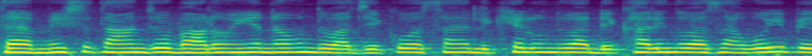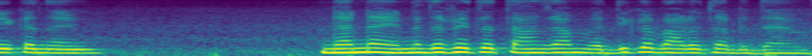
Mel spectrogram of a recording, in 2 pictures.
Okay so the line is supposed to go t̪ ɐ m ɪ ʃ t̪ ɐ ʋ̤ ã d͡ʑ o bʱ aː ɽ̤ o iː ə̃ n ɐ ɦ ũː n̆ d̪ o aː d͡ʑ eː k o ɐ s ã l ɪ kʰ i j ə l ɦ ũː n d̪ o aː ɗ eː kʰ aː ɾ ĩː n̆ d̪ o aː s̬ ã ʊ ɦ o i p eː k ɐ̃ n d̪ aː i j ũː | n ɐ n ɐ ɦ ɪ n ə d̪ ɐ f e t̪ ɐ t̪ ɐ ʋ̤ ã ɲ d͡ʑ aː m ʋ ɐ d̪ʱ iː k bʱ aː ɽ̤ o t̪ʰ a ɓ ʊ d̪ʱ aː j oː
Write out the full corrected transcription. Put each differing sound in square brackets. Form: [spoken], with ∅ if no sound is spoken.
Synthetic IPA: t̪ ɐ m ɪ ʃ t̪ ɐ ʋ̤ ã d͡ʑ o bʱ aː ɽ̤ o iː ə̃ n ɐ ɦ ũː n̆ d̪ o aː d͡ʑ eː k o ɐ s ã l ɪ kʰ i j ə l ɦ ũː n d̪ o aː ɗ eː kʰ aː ɾ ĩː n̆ d̪ o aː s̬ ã ʊ ɦ o i p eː k ɐ̃ n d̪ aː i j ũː | n ɐ n ɐ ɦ ɪ n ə d̪ ɐ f e t̪ ɐ t̪ ɐ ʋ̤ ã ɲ d͡ʑ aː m ʋ ɐ d̪ʱ iː k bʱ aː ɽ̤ o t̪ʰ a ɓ ʊ d̪ʱ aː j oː

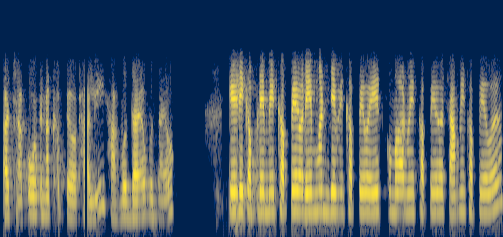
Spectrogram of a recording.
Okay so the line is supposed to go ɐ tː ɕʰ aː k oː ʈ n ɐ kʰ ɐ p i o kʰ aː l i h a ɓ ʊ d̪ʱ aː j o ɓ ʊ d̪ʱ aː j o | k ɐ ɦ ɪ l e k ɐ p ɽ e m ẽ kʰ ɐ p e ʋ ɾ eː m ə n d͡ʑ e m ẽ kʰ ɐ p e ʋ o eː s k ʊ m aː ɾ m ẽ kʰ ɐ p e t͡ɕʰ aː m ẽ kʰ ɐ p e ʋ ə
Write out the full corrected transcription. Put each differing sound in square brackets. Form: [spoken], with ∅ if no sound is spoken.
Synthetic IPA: ɐ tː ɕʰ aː k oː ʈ n ɐ kʰ ɐ p [j] o kʰ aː l i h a ɓ ʊ d̪ʱ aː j o ɓ ʊ d̪ʱ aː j o | k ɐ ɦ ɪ [ɽ] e k ɐ p ɽ e m ẽ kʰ ɐ p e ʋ ɾ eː m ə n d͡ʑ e m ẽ kʰ ɐ p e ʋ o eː s k ʊ m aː ɾ m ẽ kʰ ɐ p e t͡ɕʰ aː m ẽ kʰ ɐ p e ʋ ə

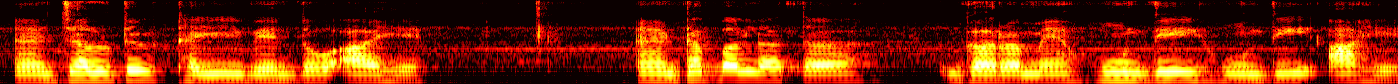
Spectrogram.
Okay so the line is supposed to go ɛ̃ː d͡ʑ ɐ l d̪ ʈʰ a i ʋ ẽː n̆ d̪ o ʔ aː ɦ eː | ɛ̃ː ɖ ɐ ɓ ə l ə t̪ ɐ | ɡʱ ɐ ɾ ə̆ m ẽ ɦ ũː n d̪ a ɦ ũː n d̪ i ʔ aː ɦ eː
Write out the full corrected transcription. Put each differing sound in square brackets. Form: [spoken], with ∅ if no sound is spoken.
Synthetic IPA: ɛ̃ː d͡ʑ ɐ l d̪ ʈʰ [ɐ] i ʋ ẽː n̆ d̪ o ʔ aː ɦ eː | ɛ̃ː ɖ ɐ ɓ ə l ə t̪ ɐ | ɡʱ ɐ ɾ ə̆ m ẽ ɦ ũː n d̪ [i] ɦ ũː n d̪ i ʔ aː ɦ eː

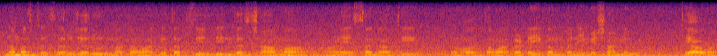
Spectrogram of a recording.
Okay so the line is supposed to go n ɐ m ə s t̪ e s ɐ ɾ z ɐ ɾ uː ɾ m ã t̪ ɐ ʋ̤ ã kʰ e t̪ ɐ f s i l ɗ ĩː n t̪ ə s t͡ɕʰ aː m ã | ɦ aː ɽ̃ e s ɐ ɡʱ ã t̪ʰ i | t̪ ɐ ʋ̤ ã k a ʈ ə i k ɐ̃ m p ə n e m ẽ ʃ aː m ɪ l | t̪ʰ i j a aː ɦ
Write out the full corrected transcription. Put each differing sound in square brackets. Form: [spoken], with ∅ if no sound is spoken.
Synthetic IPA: n ɐ m ə s t̪ e s ɐ ɾ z ɐ ɾ uː ɾ m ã t̪ ɐ ʋ̤ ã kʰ e t̪ ɐ f s [iː] l ɗ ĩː n [d̪] ə s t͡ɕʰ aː m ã | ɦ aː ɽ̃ e s ɐ ɡʱ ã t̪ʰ i | t̪ ɐ ʋ̤ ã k [ɐ] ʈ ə i k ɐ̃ m p ə n [i] m ẽ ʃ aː m ɪ l | t̪ʰ i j a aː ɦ

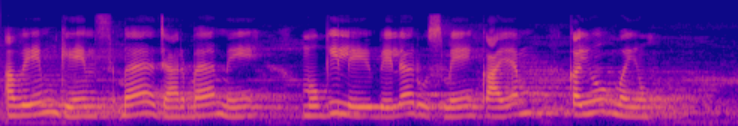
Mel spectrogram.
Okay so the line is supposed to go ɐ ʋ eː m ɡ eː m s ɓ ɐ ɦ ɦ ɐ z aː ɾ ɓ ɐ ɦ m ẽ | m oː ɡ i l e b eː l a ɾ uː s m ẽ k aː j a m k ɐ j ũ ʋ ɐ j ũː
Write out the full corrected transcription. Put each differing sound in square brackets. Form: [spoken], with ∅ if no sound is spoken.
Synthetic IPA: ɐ ʋ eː m ɡ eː m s ɓ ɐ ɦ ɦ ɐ z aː ɾ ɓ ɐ ɦ m ẽ | m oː ɡ i l e b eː l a ɾ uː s m ẽ k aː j [ə] m k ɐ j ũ ʋ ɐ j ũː

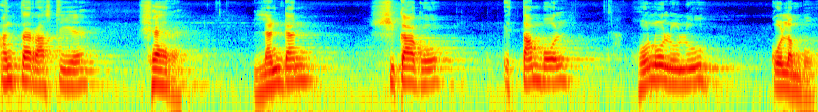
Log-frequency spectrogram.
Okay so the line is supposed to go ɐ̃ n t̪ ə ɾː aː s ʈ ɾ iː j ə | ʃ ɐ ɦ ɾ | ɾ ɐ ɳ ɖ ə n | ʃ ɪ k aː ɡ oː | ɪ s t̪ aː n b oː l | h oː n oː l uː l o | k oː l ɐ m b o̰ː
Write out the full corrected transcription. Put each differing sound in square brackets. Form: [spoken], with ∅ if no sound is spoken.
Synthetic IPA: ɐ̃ n t̪ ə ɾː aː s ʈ ɾ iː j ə | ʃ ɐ ɦ ɾ | [l] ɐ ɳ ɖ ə n | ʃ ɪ k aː ɡ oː | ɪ s t̪ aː [m] b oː l | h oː n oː l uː l [u] | k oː l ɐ m b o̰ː

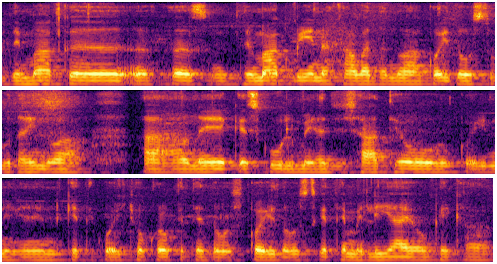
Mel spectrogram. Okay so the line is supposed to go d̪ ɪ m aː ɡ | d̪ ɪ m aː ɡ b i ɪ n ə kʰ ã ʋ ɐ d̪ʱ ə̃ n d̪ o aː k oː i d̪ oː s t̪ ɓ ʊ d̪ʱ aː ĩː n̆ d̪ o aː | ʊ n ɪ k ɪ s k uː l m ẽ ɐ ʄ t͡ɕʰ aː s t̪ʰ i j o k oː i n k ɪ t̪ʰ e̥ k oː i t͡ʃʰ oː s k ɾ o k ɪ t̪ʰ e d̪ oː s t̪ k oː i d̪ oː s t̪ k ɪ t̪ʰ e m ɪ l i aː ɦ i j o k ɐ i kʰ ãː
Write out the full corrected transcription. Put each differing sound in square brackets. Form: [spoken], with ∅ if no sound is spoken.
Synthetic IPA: d̪ ɪ m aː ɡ | d̪ ɪ m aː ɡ b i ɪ n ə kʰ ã ʋ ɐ d̪ʱ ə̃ n d̪ o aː k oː i d̪ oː s t̪ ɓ ʊ d̪ʱ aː ĩː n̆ d̪ o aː | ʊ n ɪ k ɪ s k uː l m ẽ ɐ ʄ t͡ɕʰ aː [∅] t̪ʰ i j o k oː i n k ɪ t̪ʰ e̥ k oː i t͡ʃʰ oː [∅] k ɾ o k ɪ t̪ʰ e d̪ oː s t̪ k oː i d̪ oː s t̪ k ɪ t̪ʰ e m ɪ l i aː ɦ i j o k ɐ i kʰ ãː

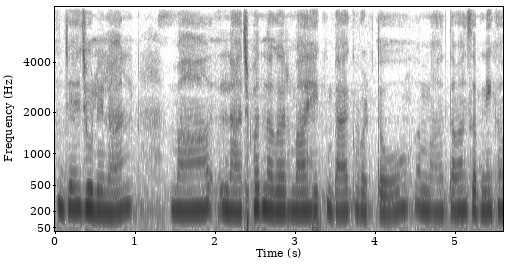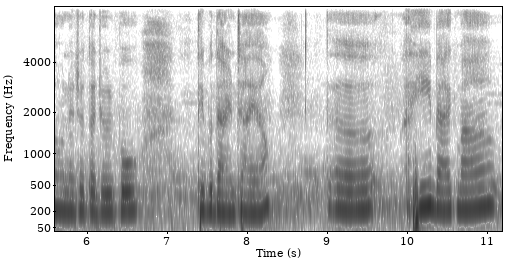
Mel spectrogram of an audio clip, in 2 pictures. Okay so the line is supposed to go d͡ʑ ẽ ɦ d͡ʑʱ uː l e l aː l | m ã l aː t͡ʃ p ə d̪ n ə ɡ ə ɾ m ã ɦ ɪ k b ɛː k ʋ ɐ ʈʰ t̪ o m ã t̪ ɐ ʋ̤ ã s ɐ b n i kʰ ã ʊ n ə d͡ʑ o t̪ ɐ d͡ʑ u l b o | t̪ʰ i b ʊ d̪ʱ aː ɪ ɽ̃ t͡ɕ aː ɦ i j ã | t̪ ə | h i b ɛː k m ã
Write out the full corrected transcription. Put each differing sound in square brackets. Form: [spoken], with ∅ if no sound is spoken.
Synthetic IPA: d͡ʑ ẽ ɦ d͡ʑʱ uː l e l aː l | m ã l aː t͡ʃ p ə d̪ n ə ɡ ə ɾ m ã ɦ ɪ k b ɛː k ʋ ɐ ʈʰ t̪ o m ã t̪ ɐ ʋ̤ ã s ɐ b n i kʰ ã ʊ n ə d͡ʑ o t̪ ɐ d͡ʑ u [ɾ] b o | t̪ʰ i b ʊ d̪ʱ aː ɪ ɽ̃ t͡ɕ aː ɦ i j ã | t̪ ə | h i b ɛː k m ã

